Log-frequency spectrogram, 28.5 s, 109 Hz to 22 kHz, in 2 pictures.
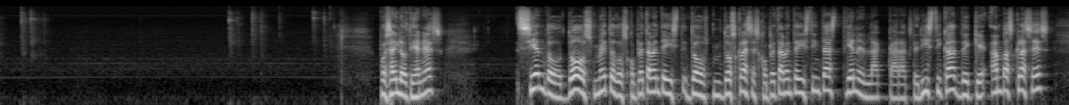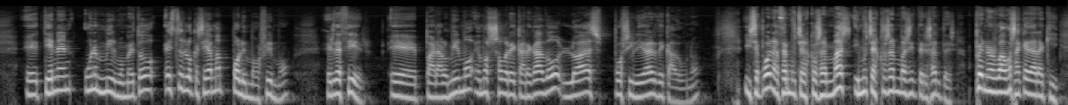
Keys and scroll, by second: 0.0-0.9 typing.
